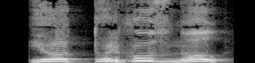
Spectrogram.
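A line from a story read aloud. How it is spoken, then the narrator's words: Shout. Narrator (Russian): крикнул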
